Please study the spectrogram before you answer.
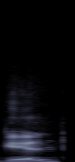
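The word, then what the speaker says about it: Geld: জি কে গে, মানে এটার উচ্চারণ হবে গেল্ড, আর এটার মানে হচ্ছে যে মানি বা টাকা।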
